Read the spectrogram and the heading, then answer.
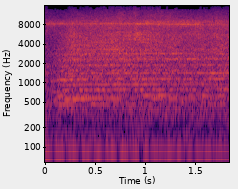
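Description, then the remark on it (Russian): A steam locomotive horn, sounded again by the driver, holds one sustained tone over the dense rumble and clatter of wheels of a very long passing train with many cars, beside the entrance of an apartment building, with no voices. “Машинист еще раз дал гудок,”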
